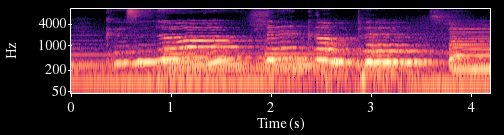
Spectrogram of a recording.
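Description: A woman singing live into a microphone: a slow melody with long held notes that slide between pitches.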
